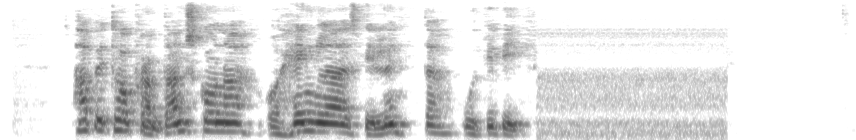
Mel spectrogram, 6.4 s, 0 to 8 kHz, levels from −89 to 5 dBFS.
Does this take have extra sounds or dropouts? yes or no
no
